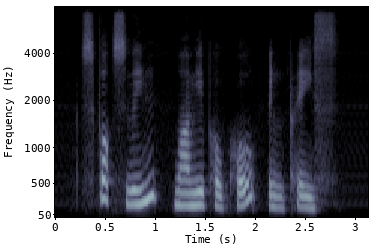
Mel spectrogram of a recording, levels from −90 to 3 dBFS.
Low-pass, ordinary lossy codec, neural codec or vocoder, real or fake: 7.2 kHz; none; codec, 16 kHz, 0.5 kbps, FreqCodec, larger model; fake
